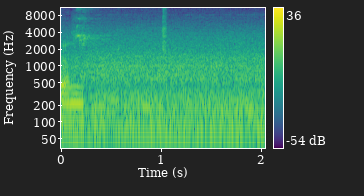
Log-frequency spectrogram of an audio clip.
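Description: Steady background noise, a low rumble with hiss and no distinct pitched source, with a single faint click about a second in.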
